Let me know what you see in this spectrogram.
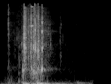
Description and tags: Pistol Draw Unholster
Heres a cool pistol draw sound I recorded.
holster, Sound-Design, Weapon, Pistol, unholster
